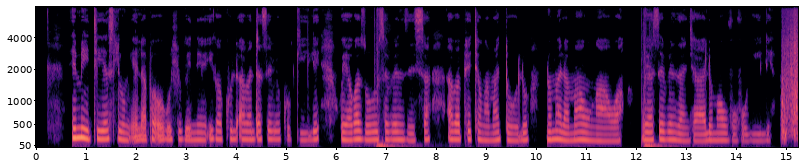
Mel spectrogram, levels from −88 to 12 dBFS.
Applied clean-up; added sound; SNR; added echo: none; Tools; 15 dB; none.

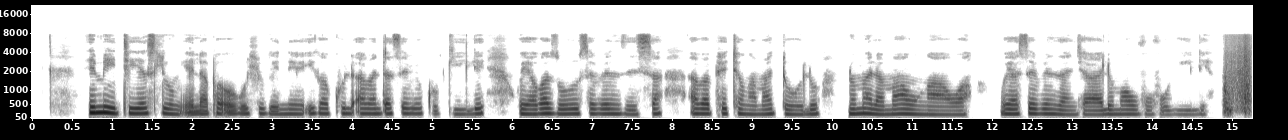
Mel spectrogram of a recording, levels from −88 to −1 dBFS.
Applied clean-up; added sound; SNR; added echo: none; none; none; none.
